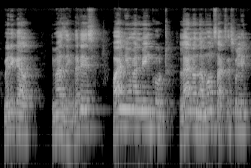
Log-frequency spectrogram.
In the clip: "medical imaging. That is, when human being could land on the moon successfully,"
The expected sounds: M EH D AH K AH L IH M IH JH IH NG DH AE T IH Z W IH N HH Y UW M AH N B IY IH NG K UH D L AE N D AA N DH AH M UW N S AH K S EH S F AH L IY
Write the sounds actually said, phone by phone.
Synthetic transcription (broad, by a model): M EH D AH K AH L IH M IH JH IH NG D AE T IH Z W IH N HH Y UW M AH N B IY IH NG K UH D L AE N D AA N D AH M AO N S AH K S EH S F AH L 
